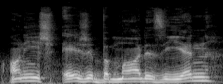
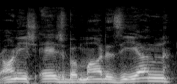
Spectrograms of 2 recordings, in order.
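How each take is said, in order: First: Every syllable is said fully and carefully. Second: Syllables are run together quickly and reduced.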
